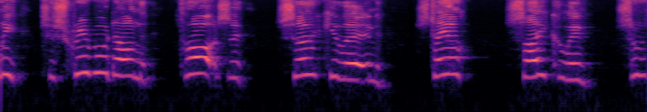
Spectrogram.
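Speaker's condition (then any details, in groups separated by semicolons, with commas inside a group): Cerebral palsy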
